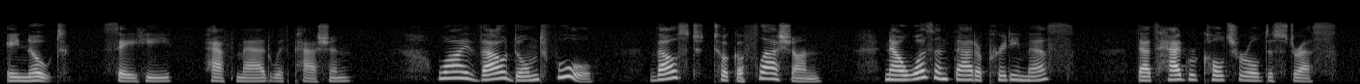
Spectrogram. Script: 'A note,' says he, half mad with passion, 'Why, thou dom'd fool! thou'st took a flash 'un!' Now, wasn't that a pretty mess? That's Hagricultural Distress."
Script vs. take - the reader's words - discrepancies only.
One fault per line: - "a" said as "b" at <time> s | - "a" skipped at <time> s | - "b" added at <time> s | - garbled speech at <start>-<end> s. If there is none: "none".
- "says" said as "say" at 1.0 s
